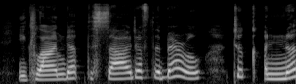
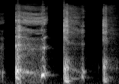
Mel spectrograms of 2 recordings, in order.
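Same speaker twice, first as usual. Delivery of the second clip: loud acted choking fit; hacking as if burnt by a drink; choking cough; 6 dB louder than usual. A narrator's reading. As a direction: cough and splutter hard. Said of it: "And most choked".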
